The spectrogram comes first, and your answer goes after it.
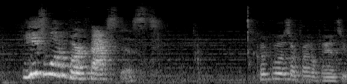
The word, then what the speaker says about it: Chocobo: Kokobos are Final Fantasy, right? Or is that... No, it's Final Fantasy. Okay, make sure I'm not losing my mind. I've always pronounced it Chocobo, though.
